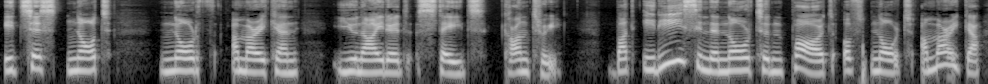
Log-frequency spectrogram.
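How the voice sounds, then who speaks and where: An Argentine woman vlogger delivers a casual, emphatic rant, lecturing her viewers with lots of restarts and fillers. Her voice is mid-range, slow, and a little mellow. The recording is studio quality with no echo.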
